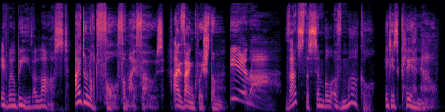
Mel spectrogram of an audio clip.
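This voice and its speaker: A woman playing a ruthless, proud female dark elf warrior in a video game, speaking in a haughty, deliberate, menacing way. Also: low-pitched, wildly swooping pitch, husky, no echo, clean studio sound, heavily acted. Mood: menacing, contemptuous, then sharp, commanding. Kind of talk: video game character dialogue.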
